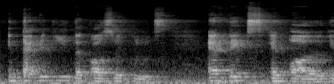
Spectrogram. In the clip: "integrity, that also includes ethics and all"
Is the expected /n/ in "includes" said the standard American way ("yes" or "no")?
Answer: no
